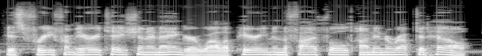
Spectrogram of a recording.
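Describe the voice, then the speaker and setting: Guy reciting scripture, formal and measured, mid pitch, music in the background. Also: level tone, fairly bright tone. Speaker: narrator and reader.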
